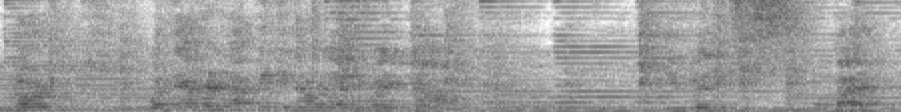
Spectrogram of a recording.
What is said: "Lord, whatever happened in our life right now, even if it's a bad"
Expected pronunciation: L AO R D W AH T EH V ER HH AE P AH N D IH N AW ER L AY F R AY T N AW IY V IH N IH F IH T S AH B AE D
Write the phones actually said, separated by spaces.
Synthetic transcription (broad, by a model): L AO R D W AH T EH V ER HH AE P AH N IH N AW ER L AY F R AY T N AW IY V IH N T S AH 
